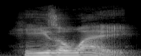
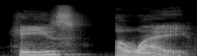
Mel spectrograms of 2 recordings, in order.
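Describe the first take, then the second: First: The final sound runs into the next word. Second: The two words are said separately.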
